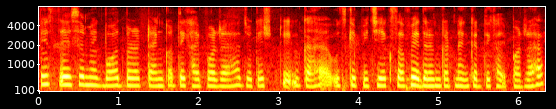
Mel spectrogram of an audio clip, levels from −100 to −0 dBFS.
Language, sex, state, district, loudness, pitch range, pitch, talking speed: Hindi, female, Jharkhand, Garhwa, -18 LUFS, 240-260 Hz, 250 Hz, 315 wpm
